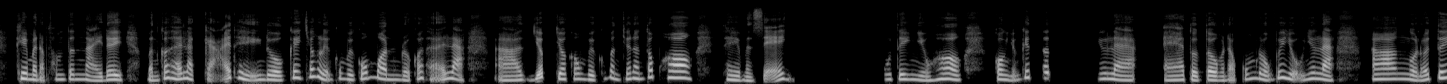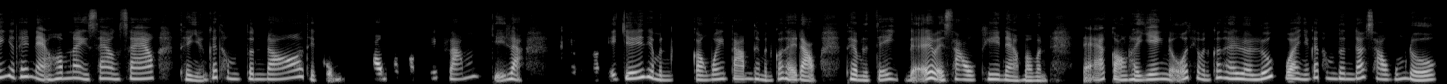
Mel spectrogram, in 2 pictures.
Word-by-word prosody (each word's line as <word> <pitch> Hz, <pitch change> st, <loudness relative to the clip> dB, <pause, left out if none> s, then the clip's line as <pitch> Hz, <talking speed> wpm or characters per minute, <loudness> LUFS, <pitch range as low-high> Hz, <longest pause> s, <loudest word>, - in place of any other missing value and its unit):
khi 270 Hz, -1 st, +5 dB
mà 220 Hz, -, +3 dB
đọc -, -, -4 dB
thông 230 Hz, -1 st, -4 dB
tin 230 Hz, 0 st, -2 dB
này 185 Hz, -6 st, 0 dB
đi, 215 Hz, +2 st, +4 dB, 0.2 s
mình 185 Hz, -, -1 dB
có 290 Hz, -, +1 dB
thể 255 Hz, -3 st, +3 dB
là 265 Hz, -2 st, +3 dB
cải -, -, -2 dB
thiện 220 Hz, -9 st, +1 dB
được 205 Hz, -3 st, +4 dB
cái 310 Hz, -, +1 dB
chất 355 Hz, +4 st, 0 dB
lượng 240 Hz, -8 st, +1 dB
công 260 Hz, +1 st, -7 dB
việc 220 Hz, -2 st, 0 dB
của 260 Hz, -, +1 dB
mình, 250 Hz, -8 st, +1 dB
rồi 195 Hz, -2 st, -1 dB
có 285 Hz, -, -1 dB
thể 280 Hz, -, -2 dB
là, 270 Hz, -3 st, +2 dB, 0.3 s
à, 195 Hz, +1 st, 0 dB
giúp 175 Hz, -4 st, +1 dB
cho 250 Hz, -1 st, +2 dB
công 250 Hz, 0 st, -3 dB
việc 215 Hz, -3 st, 0 dB
của 270 Hz, -, -18 dB
mình 290 Hz, -5 st, -1 dB
trở 250 Hz, -, -2 dB
nên 270 Hz, -2 st, -1 dB
tốt 330 Hz, +3 st, 0 dB
hơn 305 Hz, -2 st, +7 dB, 0.3 s
thì 210 Hz, -4 st, +1 dB
mình 180 Hz, -2 st, -3 dB
sẽ 210 Hz, +5 st, -1 dB, 1.0 s
ưu 235 Hz, 0 st, -5 dB
tiên 235 Hz, 0 st, 0 dB
nhiều 195 Hz, -3 st, -1 dB
hơn. 240 Hz, +1 st, +4 dB, 0.3 s
Còn 230 Hz, -2 st, +2 dB
những 205 Hz, +1 st, -5 dB
cái 315 Hz, -, -1 dB
tin 280 Hz, -1 st, -2 dB, 0.4 s
như 260 Hz, +1 st, -2 dB
là, 210 Hz, -5 st, +1 dB, 0.3 s
à, 205 Hz, +2 st, 0 dB
từ 200 Hz, -, +3 dB
từ 200 Hz, +1 st, +4 dB
mình 190 Hz, -, -4 dB
đọc -, -, -3 dB
cũng 260 Hz, +4 st, -4 dB
được, 235 Hz, -6 st, +2 dB
ví 310 Hz, 0 st, +2 dB
dụ 250 Hz, -, +1 dB
như 250 Hz, +5 st, -1 dB
là, 225 Hz, -6 st, +3 dB, 0.4 s
à, 245 Hz, +1 st, +3 dB
người 240 Hz, -5 st, 0 dB
nổi 210 Hz, +4 st, +1 dB
tiếng 300 Hz, +7 st, +2 dB
như 375 Hz, -, +2 dB
thế 360 Hz, +2 st, 0 dB
nào, 225 Hz, -10 st, 0 dB
hôm 275 Hz, +3 st, 0 dB
nay 295 Hz, 0 st, +1 dB
làm 240 Hz, -, -2 dB
sao, 270 Hz, +1 st, -1 dB
làm 245 Hz, -, -2 dB
sao, 260 Hz, +3 st, +1 dB, 0.2 s
thì 230 Hz, -6 st, 0 dB
những 180 Hz, +2 st, -4 dB
cái 320 Hz, -, 0 dB
thông 255 Hz, -4 st, -5 dB
tin 245 Hz, -1 st, -3 dB
đó 265 Hz, +8 st, +2 dB
thì 215 Hz, -, -4 dB
cũng 225 Hz, -, -6 dB, 0.3 s
không 245 Hz, 0 st, +3 dB
có 315 Hz, -, -16 dB
cần 405 Hz, -, -11 dB
thiết 285 Hz, -, -11 dB
lắm, 255 Hz, +9 st, -3 dB
chỉ -, -, -3 dB
là -, -, +2 dB, 0.4 s
khi -, -, -23 dB, 0.3 s
mà -, -, -11 dB
giải 220 Hz, -, -4 dB
trí 285 Hz, +5 st, +4 dB
thì 335 Hz, -, +4 dB
mình 210 Hz, -5 st, -1 dB, 0.2 s
cần 215 Hz, 0 st, 0 dB
quan 250 Hz, +2 st, 0 dB
tâm 260 Hz, -, -2 dB
thì 250 Hz, -, -1 dB
mình 200 Hz, -4 st, -3 dB
có 250 Hz, +7 st, -1 dB
thể 260 Hz, -, +2 dB
đọc, -, -, +3 dB, 0.3 s
thì 235 Hz, -4 st, +4 dB
mình 195 Hz, -2 st, -1 dB
sẽ 205 Hz, +2 st, 0 dB, 0.2 s
để 265 Hz, +7 st, +4 dB
về -, -, +5 dB
sau, 215 Hz, -1 st, 0 dB
khi 235 Hz, -1 st, +1 dB
nào 200 Hz, -4 st, 0 dB
mà 180 Hz, -2 st, +1 dB
mình 180 Hz, 0 st, -2 dB, 0.4 s
đã -, -, -1 dB
còn 205 Hz, -, +2 dB
thời 205 Hz, -2 st, +2 dB
gian 235 Hz, +3 st, +2 dB
nữa 245 Hz, +5 st, +1 dB
thì 295 Hz, -, -4 dB
mình 220 Hz, -4 st, -3 dB
có 310 Hz, +9 st, -1 dB
thể 265 Hz, -3 st, +4 dB
là 240 Hz, -3 st, +4 dB
lướt 270 Hz, +10 st, +4 dB
qua -, -, +3 dB
những 235 Hz, -3 st, -2 dB
cái 320 Hz, -, -1 dB
thông 270 Hz, -2 st, -5 dB
tin 255 Hz, -2 st, -1 dB
đó 280 Hz, +2 st, +3 dB
sau 240 Hz, -8 st, -2 dB
cũng 245 Hz, +4 st, -4 dB
được. 205 Hz, -2 st, +4 dB
240 Hz, 275 wpm, -23 LUFS, 215-270 Hz, 1.0 s, hơn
